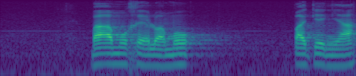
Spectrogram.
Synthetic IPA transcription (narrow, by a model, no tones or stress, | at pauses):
baːmʊɣɛlwamo | pʼakʼeŋ̩ja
